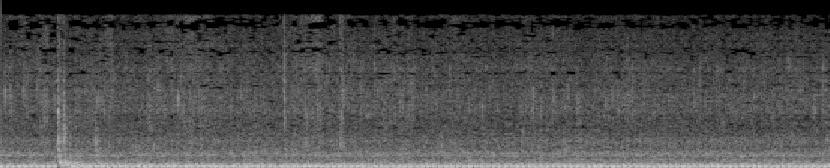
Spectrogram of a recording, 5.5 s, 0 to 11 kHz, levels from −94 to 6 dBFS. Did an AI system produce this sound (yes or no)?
yes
